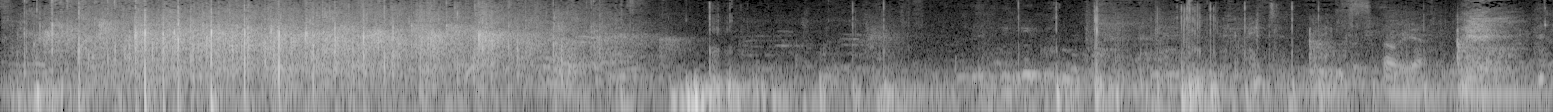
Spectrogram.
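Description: A crowd claps together for about four seconds, dense and fairly loud, then the applause fades into quieter background noise with scattered thumps and shuffling; the clapping is for people receiving excellent attendance certificates.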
